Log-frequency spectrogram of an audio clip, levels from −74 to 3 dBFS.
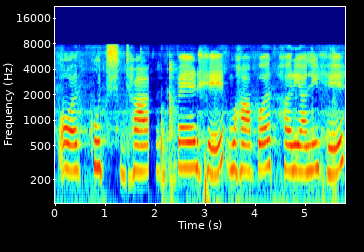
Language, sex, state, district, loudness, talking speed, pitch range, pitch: Hindi, female, Bihar, Begusarai, -12 LUFS, 95 wpm, 255-275 Hz, 260 Hz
